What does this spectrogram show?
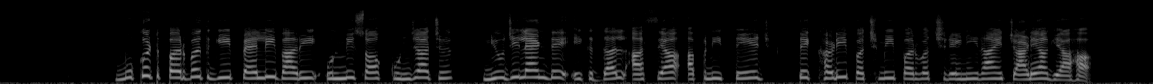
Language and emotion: Dogri, neutral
